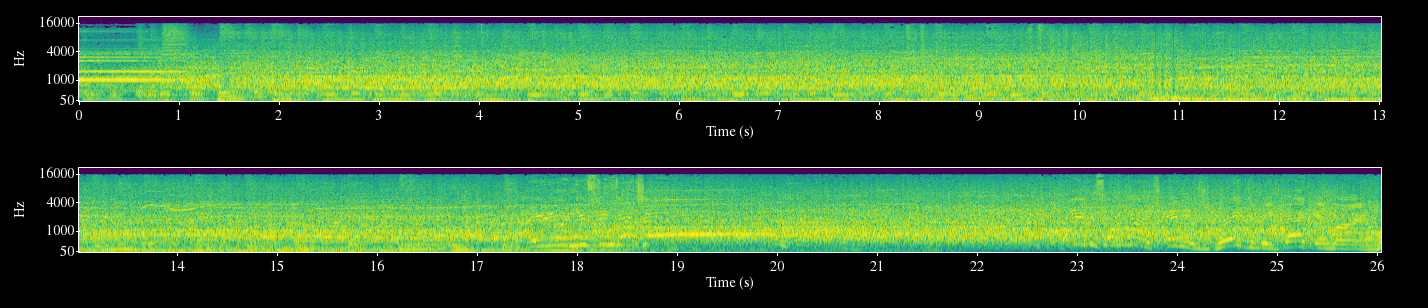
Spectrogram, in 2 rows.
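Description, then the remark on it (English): A large audience at a 250th Red, White, and Blue birthday special cheers and applauds steadily for the whole stretch, a dense wash of clapping with whoops and shouts rising out of it, loud and sustained before thinning slightly near the end. “And one more cheer.”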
